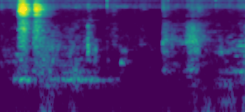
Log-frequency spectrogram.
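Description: Faint bird calls: a short, sharp call about a quarter of a second in, a held low note after it, and another short call near the end.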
